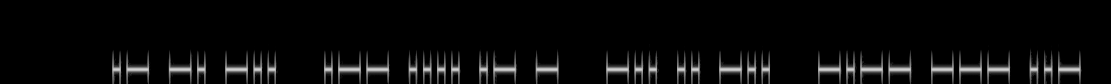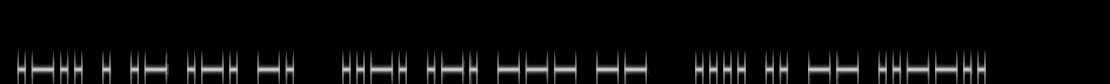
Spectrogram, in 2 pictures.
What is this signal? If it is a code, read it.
Morse code, heard as a keyed tone, about 17 wpm, 700 Hz. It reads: AND WHAT DID YOU LEARN FROM HIM?
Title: Sentences from Top 300 Words 17wpm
